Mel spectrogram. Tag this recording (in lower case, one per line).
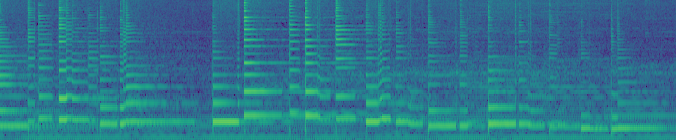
music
